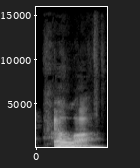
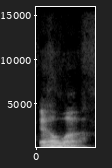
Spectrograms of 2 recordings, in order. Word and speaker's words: eala: He says, I forgot how to pronounce it in Gaelic. Hang on. Gotta get to the Gaelic. The swan. Eala. That's it. Eala.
